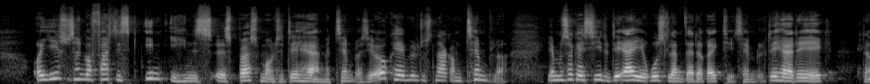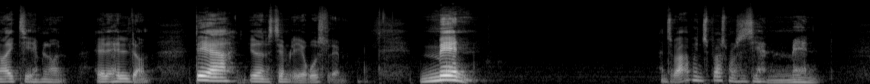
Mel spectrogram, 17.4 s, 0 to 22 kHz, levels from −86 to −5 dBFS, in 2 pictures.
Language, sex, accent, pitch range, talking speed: Danish, male, native, 130-190 Hz, 220 wpm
